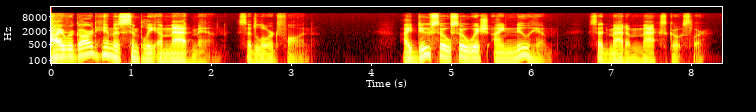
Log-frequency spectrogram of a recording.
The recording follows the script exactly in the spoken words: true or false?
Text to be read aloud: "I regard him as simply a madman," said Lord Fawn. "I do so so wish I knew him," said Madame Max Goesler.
true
